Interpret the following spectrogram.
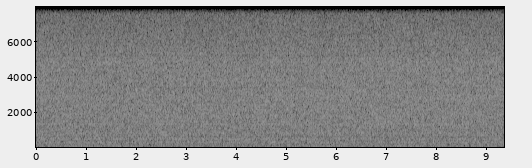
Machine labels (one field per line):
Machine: fan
